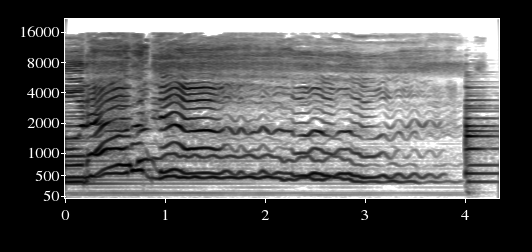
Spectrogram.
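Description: Background song: a wordless sung vocal run that settles into a long held note with vibrato and fades out near the end, over a sustained low accompaniment.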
